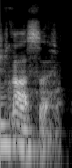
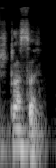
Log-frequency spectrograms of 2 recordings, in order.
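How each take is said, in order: First: The s sound is drawn out and long. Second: The s sound is short and quick. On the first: The speaker calls it right. "It's a pulled out S" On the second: The speaker calls it wrong. "instead of"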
